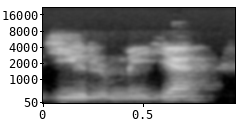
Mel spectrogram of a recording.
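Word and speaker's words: ירמיהו: Por ejemplo, Isaías en hebreo se dice Yeshayah, Jeremías se dice Yirmeyah, pero en el caso de Daniel sí es igualito.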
